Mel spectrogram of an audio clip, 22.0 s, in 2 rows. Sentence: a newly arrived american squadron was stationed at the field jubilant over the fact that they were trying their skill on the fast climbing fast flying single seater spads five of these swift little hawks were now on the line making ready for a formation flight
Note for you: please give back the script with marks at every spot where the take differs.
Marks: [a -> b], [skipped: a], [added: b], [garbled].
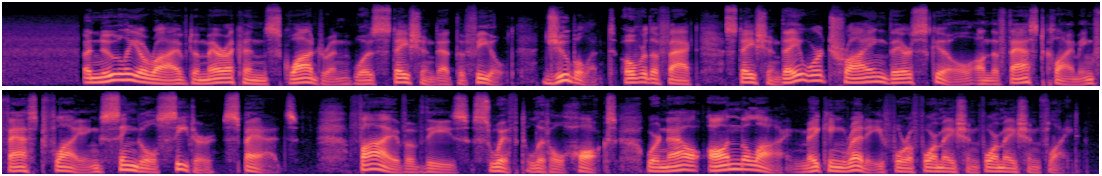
a newly arrived american squadron was stationed at the field jubilant over the fact [that -> stationed] they were trying their skill on the fast climbing fast flying single seater spads five of these swift little hawks were now on the line making ready for a formation [added: formation] flight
